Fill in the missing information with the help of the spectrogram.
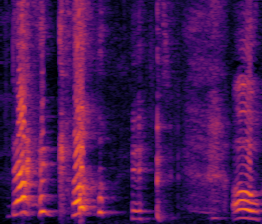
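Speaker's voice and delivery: laughing through the words, slow and high. Real, not acted. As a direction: crack up as you say it. Laughing at a viewer's comment.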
